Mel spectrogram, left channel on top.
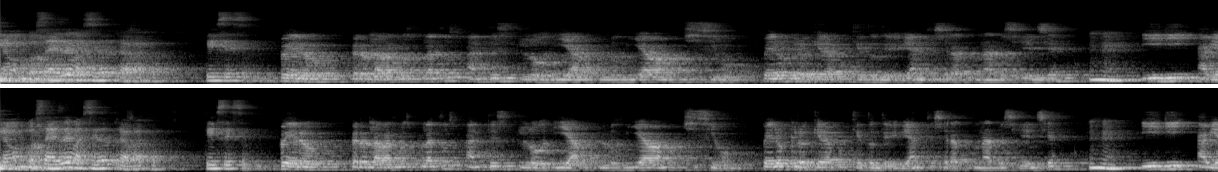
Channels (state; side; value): normal; both; correlation 0.68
